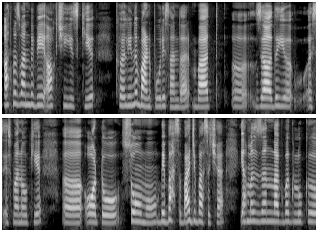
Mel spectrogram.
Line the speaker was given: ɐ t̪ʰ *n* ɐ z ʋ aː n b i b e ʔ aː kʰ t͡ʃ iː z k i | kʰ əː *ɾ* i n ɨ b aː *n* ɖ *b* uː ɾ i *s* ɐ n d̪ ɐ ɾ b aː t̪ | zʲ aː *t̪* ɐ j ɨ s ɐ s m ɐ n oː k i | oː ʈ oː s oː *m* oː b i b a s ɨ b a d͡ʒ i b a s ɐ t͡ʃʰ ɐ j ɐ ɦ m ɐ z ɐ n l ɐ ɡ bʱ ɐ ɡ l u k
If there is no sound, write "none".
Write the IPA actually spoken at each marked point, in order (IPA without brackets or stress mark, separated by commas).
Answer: m, l, ɳ, p, s, d̪, m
